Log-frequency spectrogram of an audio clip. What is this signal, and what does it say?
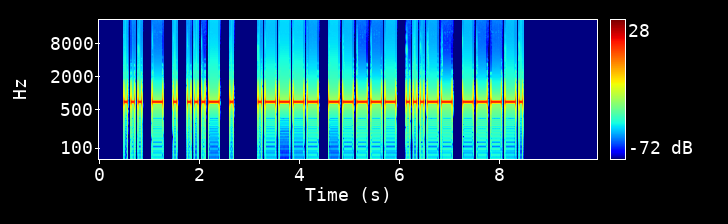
Morse code, heard as a keyed tone, about 17 wpm, 700 Hz. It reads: STEVE 1039
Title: CWT Exchange 17wpm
